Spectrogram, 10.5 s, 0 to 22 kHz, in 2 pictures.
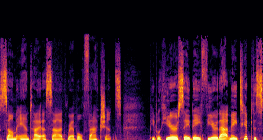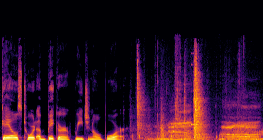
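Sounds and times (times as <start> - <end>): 
speech: 0.1 - 9.0
sheep bleating: 8.2 - 10.5.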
